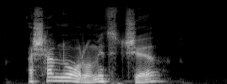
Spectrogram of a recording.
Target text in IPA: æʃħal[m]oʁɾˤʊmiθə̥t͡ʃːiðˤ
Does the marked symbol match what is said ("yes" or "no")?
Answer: no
